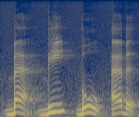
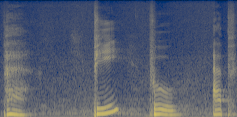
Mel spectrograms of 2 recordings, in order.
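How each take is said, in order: First: The syllables are strong, with held voice. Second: The syllables are breathy, with air escaping. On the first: The speaker calls it right. "diucapkan dengan syiddah, dengan kuat" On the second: The speaker calls it wrong. "terbalik sifatnya menjadi hams"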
